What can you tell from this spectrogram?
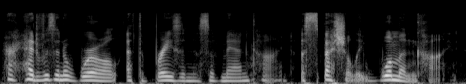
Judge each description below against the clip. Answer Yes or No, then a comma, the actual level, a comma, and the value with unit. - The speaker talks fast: No, average, 165 wpm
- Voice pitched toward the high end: No, medium, 175 Hz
